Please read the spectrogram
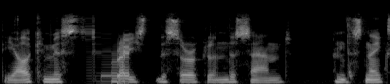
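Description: A speech clip in which, from 0.86 to 1.30 s, the voice turns into a rigid metallic buzz near 133 Hz: robotic sound from repeated short buffers, likely from a roughly 7.5 ms chunk looping over most of that stretch.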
